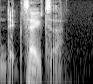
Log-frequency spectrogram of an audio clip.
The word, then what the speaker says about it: dictator: I'm sure you're asking yourself why I am saying dictator rather than dictator. This is for several reasons, such as that is the actual pronunciation. It is a long A rather than a short A.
